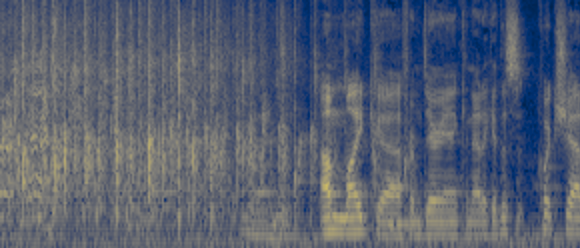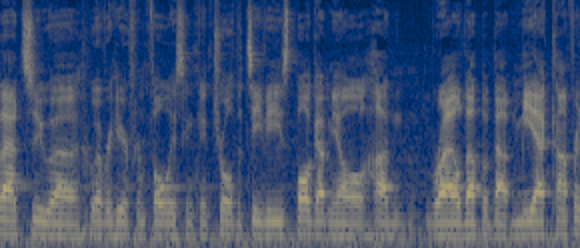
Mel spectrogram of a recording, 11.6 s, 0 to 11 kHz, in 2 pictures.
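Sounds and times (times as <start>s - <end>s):
crowd murmur: 0.0s - 3.0s
room full of people applauding: 0.0s - 4.2s
speech: 3.2s - 11.6s.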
